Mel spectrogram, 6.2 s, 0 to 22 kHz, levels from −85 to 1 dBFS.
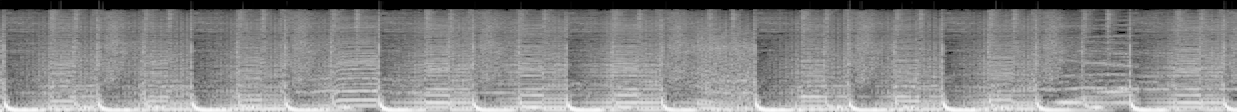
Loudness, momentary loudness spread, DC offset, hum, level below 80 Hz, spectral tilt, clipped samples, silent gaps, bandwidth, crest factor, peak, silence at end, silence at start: -10 LUFS; 1 LU; under 0.1%; none; -10 dBFS; -5 dB/octave; under 0.1%; none; 16.5 kHz; 8 dB; 0 dBFS; 0 s; 0 s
